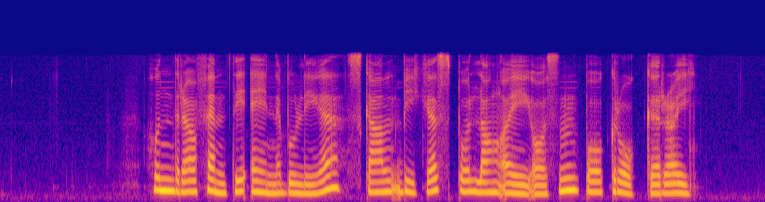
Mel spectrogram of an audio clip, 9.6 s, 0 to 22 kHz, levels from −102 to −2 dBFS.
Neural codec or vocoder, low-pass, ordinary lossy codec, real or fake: none; 7.2 kHz; none; real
